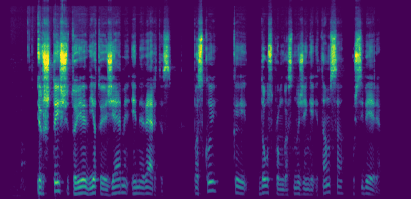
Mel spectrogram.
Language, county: Lithuanian, Vilnius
